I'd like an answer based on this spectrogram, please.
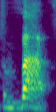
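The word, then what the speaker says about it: ו: Now, Val-Ash starts with a V, and the letter is pronounced Vav.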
